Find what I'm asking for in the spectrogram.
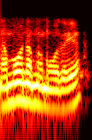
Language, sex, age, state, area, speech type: Sanskrit, male, 18-30, Rajasthan, urban, conversation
